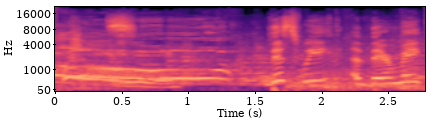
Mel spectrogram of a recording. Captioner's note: they cheer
